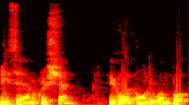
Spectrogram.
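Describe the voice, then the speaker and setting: A man with an Arabic accent, dark and mellow in tone, ordinary pitch variation, moderate pace, and audible room echo. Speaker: political commentator. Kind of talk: livestream monologue. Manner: animated.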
